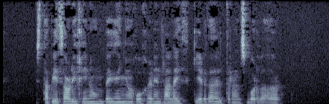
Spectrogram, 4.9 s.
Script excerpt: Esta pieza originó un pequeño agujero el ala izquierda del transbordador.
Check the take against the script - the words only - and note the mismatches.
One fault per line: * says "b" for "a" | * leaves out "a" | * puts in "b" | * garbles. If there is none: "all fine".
all fine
